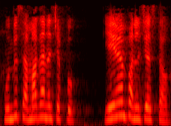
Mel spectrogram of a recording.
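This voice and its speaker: A woman's voice: high voice, fast talker, a bit bright, highs cut off, faint music behind. A woman dubbing a stern lady curtly questioning a new servant. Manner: questioning, curt.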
